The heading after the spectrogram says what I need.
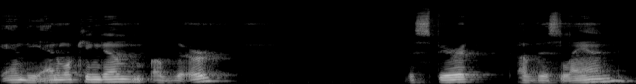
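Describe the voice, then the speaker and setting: Slow, low-voiced man guiding meditation. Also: dark tone. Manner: deliberate, ceremonial, with long phrasing breaks. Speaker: guided meditation leader. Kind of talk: slow guided meditation and spiritual invocation.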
